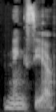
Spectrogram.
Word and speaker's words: Ningxia: She's a homeschool mama that engages in young living essential oils, and she sent me a package of something called Ninxia Red. Have you heard of it? I don't know that I'm pronouncing that right. It is Ningxia.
